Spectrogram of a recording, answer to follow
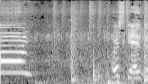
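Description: A voice through a toy megaphone holds one drawn-out note for about half a second, then cuts off, leaving quieter talk and small knocks.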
